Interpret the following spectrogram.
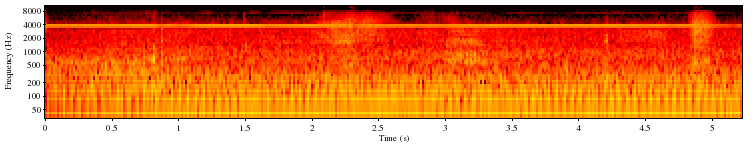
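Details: Thin high-pitched continuous tone in a quiet cabin of a 170-series Toyota Crown Majesta (1UZ-FE V8) as the scan tool finds the ABS fault; ABS warning buzzer, low pump and accumulator pressure.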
